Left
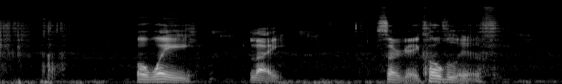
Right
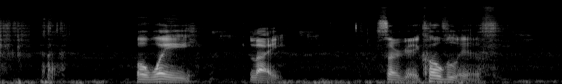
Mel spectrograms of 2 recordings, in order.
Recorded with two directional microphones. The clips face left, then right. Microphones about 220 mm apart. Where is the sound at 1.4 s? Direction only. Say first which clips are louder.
Left 3 dB; 15° left (ahead or behind).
